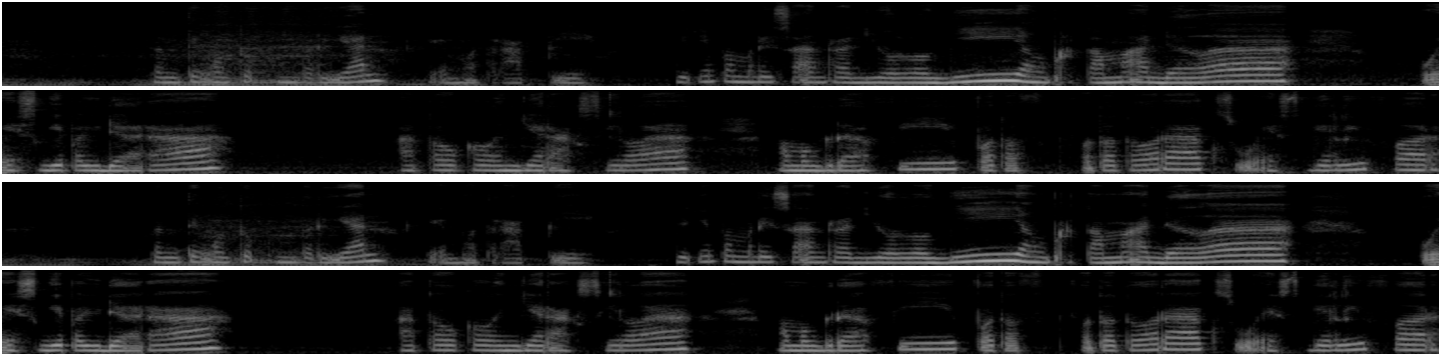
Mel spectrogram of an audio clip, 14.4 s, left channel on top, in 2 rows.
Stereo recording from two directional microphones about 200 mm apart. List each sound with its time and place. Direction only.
1.5 s speech: 20° right (ahead or behind)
